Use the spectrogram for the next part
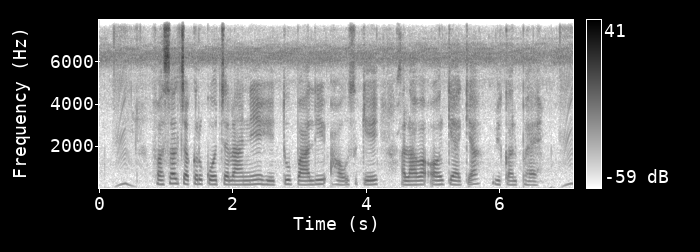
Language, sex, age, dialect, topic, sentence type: Hindi, female, 25-30, Garhwali, agriculture, question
